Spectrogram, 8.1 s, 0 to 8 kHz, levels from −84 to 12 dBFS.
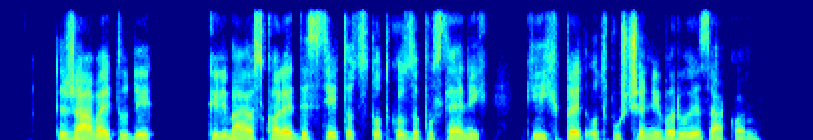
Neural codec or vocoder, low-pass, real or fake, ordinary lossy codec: codec, 16 kHz, 4 kbps, FreqCodec, smaller model; 7.2 kHz; fake; none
